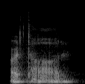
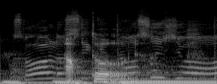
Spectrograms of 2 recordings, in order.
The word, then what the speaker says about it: Artaud: Artod. I'm not sure how you pronounce it, but let me know, please.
